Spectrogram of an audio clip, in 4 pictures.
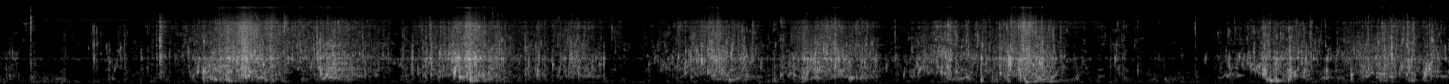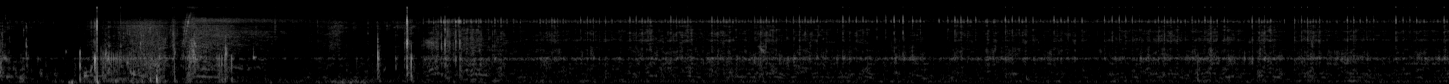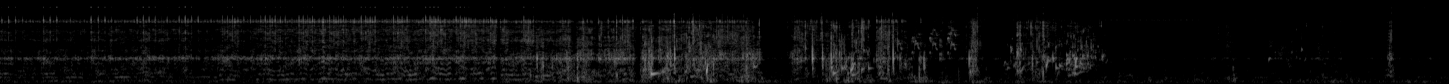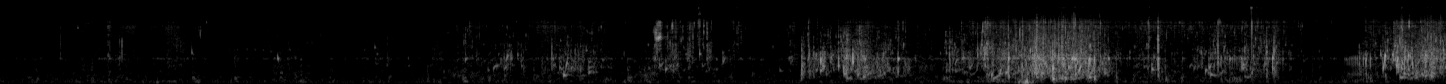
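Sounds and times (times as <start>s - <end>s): fishing reel whirring: 0.0s - 41.4s, 47.3s - 57.9s
short uneven noise bursts: 15.6s - 36.9s.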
